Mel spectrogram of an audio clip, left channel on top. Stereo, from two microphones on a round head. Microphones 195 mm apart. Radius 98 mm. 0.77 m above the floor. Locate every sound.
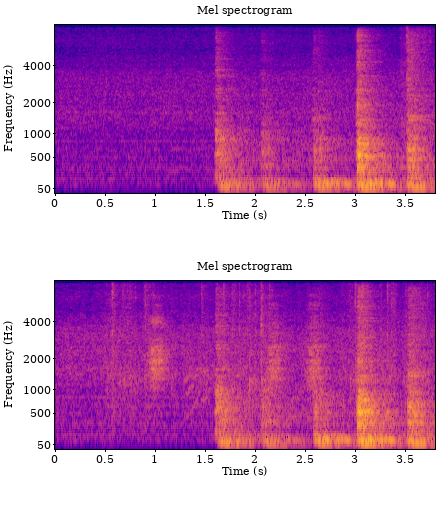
1.6 s running footsteps: 5° left (ahead or behind), 1.7 m; by 3.7 s 40° left (ahead or behind), 1.3 m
